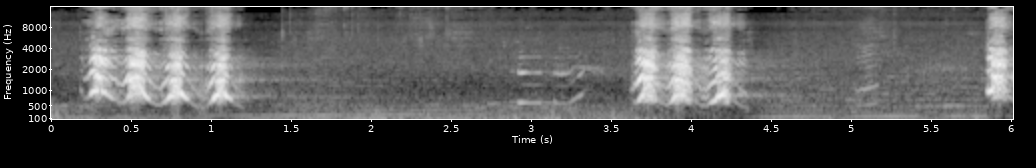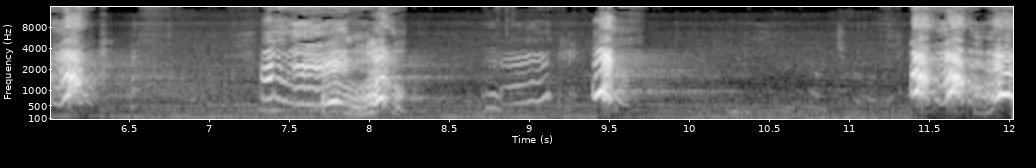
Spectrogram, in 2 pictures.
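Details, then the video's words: Bull Terrier puppy barking: bursts of three or four quick, sharp, high barks repeated every couple of seconds, with a whiny wavering yelp midway, over a low indoor hum and faint background voices. "Bull Terrier Puppy Rich wof-wof"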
